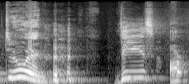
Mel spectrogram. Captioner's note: laughs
